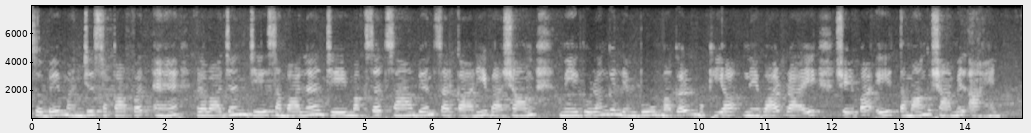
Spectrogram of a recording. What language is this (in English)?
Sindhi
